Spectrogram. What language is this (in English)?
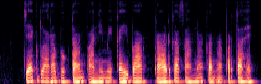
Hindi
